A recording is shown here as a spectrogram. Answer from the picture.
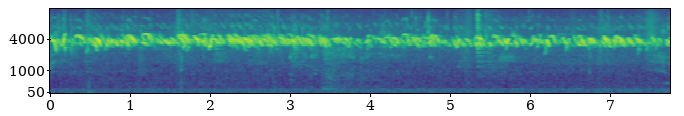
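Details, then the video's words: Many dyed baby chickens, thirsty and drinking water, keep up a bright, continuous cheeping, short piercing notes tumbling over one another throughout. "MURGI chicks Chirping sounds with thirst for drink water"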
